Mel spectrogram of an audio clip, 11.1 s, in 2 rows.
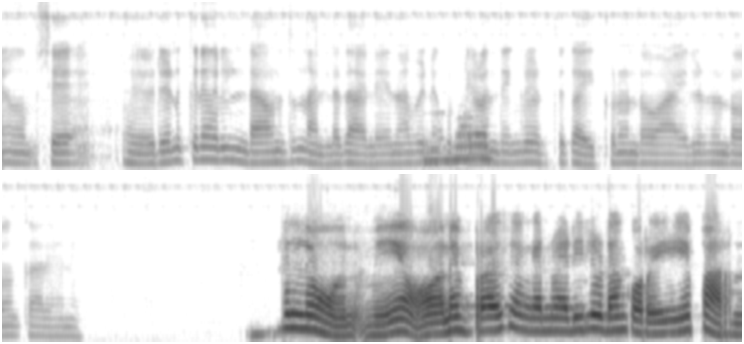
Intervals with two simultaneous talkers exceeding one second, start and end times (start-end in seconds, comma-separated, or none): none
